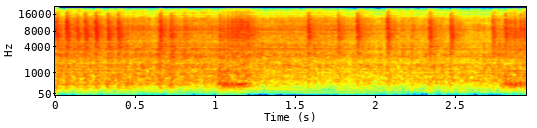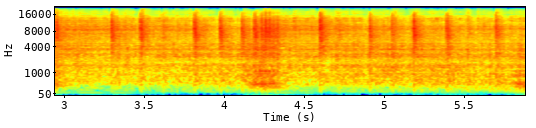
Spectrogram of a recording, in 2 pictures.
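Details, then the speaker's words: 2003 KTM 50 Mini Adventure two-stroke on fresh premix with a cleaned carb and the oil injection blocked off: sputters and catches in uneven bursts, never settling to idle, then dies; sounds fuel-starved, cause suspected, not confirmed. "Doesn't want to stay running though. [Music] Still sounds like it's starving for fuel. Maybe it just needs to be cleaned out."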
